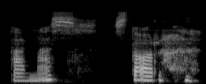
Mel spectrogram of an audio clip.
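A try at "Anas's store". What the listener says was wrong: Ya, jadi kalau Anas kan belakangnya pakai S kan. Jadi bacanya gini ya, tulisannya gini. Cara bacanya Anases Store.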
